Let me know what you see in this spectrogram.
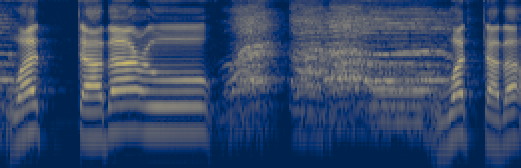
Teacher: تا کے اوپر زبر ہے، تا کی آواز کو لمبا نہیں کریں گے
